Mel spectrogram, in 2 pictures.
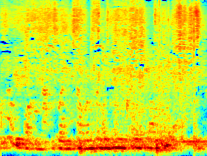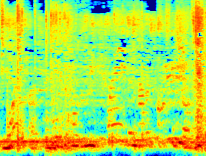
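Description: Newly hatched chicks peeping in an incubator, short high squeaks over background voices and music.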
